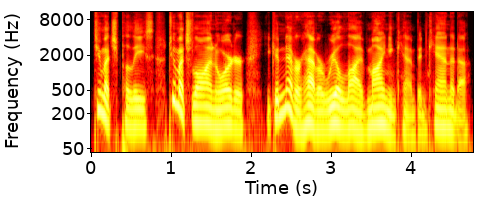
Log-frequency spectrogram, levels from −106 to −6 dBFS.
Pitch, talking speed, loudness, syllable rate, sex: 130 Hz, 225 wpm, -21 LUFS, 6.0 syllables/s, female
